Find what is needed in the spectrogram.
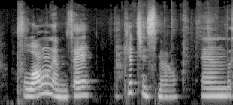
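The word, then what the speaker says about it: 부엌 냄새: If you try to pronounce it fast, it becomes 부엉 냄새, 부엉 냄새, 부엉 냄새.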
